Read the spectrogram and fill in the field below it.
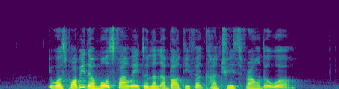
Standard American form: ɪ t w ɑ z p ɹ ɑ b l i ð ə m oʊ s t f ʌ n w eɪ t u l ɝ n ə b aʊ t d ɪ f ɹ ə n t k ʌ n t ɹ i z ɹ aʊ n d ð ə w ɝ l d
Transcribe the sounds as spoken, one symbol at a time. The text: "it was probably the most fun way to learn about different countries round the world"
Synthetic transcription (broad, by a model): ɪ t w ɑ s p ɹ ɑ b l i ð ə m oʊ s t f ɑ n w eɪ t u l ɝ n ə b aʊ t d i f ɹ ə n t k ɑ n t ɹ i s ɹ aʊ n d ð ə w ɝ l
